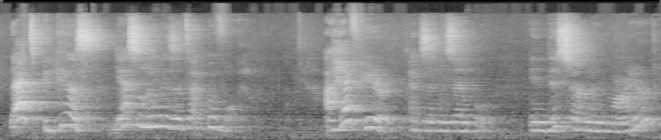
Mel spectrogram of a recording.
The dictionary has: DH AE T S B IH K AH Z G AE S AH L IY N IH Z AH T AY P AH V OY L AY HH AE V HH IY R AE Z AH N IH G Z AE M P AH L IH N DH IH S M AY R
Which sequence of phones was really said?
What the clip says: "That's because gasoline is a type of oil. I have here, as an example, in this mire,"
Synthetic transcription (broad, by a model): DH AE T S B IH K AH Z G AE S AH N IH Z AH T AY P AH V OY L AY HH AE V HH IY R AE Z AH N IH G Z AE M P AH L IH N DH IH S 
